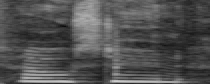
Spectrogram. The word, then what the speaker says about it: Houston: If you pronounce it Houston Street, they're like, it's pronounced Houston.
